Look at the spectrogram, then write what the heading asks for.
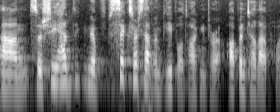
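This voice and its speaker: Here a woman talks very fast with an American accent. Her pitch varies in an ordinary way. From New York City. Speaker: startup founder. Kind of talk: pitch presentation.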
